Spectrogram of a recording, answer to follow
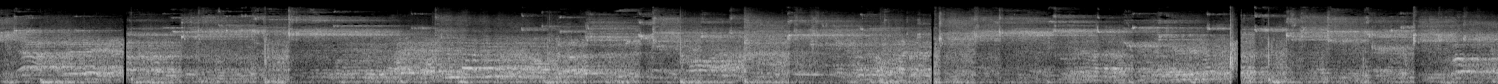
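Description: Live gym sound of a basketball game: a ball bouncing, sneakers squeaking on the hardwood, and players' voices echoing in a large hall, broken by a few abrupt cuts.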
